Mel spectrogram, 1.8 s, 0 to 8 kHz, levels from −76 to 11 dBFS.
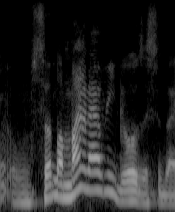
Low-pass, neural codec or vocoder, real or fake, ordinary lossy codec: none; codec, 16 kHz, 2 kbps, X-Codec, HuBERT features, trained on general audio; fake; none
